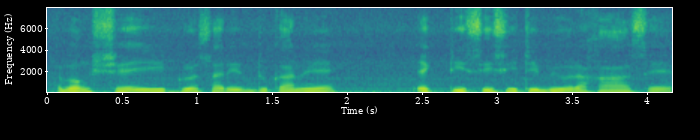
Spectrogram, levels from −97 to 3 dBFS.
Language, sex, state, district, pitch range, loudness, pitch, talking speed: Bengali, male, Assam, Hailakandi, 135-160 Hz, -15 LUFS, 145 Hz, 115 wpm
